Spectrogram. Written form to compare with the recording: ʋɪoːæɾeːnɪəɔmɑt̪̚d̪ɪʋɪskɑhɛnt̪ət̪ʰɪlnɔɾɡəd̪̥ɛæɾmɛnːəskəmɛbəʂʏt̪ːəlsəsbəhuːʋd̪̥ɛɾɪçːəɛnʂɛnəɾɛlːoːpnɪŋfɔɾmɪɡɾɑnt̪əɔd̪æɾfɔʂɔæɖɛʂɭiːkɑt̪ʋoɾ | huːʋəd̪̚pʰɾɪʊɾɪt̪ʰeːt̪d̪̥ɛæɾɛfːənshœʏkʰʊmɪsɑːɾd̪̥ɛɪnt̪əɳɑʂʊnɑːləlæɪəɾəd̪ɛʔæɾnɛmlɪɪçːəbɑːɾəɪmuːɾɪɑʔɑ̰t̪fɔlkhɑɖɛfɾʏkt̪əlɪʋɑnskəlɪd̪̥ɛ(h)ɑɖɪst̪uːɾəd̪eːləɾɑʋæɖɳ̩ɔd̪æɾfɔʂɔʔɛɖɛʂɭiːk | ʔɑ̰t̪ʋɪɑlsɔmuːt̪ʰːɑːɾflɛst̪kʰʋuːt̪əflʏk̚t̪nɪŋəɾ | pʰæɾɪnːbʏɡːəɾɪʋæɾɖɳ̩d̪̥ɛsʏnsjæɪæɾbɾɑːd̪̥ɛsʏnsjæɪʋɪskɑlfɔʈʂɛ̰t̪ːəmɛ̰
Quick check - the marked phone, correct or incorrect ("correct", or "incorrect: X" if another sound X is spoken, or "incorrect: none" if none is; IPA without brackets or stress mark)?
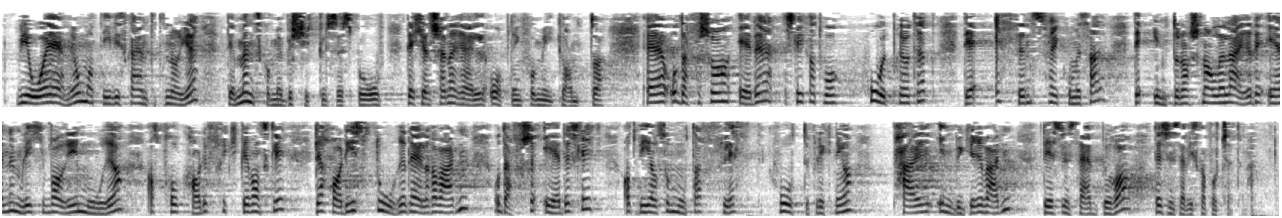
correct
